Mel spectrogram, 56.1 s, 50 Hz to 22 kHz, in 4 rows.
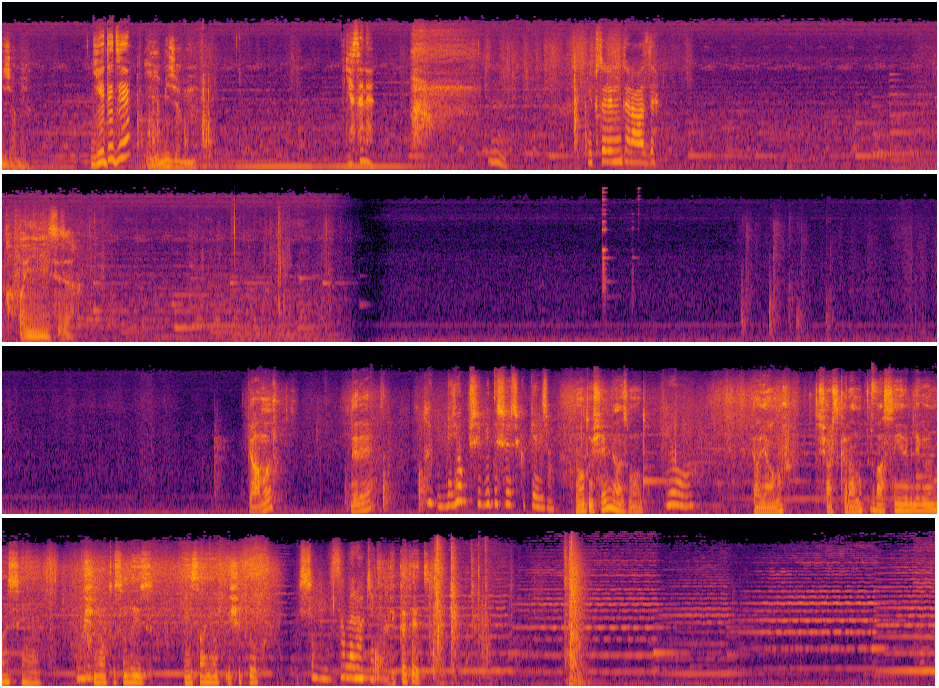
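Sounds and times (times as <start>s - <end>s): soft background music: 0.0s - 56.0s
ceramic cup clinking on stone: 23.0s - 23.7s
wooden door thudding shut: 50.5s - 51.0s.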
